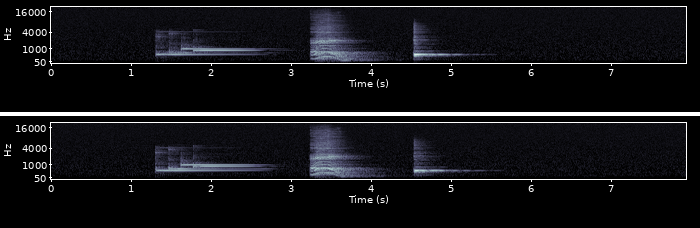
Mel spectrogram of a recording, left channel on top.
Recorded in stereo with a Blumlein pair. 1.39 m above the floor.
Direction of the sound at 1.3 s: 40° right.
